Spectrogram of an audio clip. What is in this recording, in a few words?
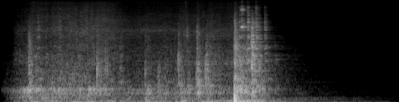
Household Dishwasher Bottom Draw Close With Dishes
